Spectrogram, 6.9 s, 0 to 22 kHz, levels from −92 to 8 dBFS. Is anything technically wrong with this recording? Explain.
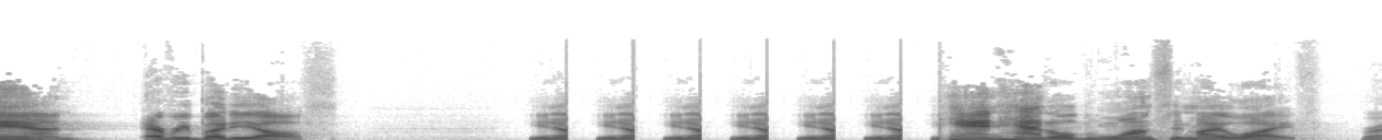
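Yes. From 2.84 to 4.71 s, a broken-record loop repeats one 0.33 s fragment six times, likely from a stalled player resending held audio, and the speech underneath is lost.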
